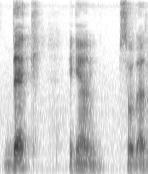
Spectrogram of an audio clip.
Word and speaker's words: deque: the DQ operation and it's pronounced deck again so that like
